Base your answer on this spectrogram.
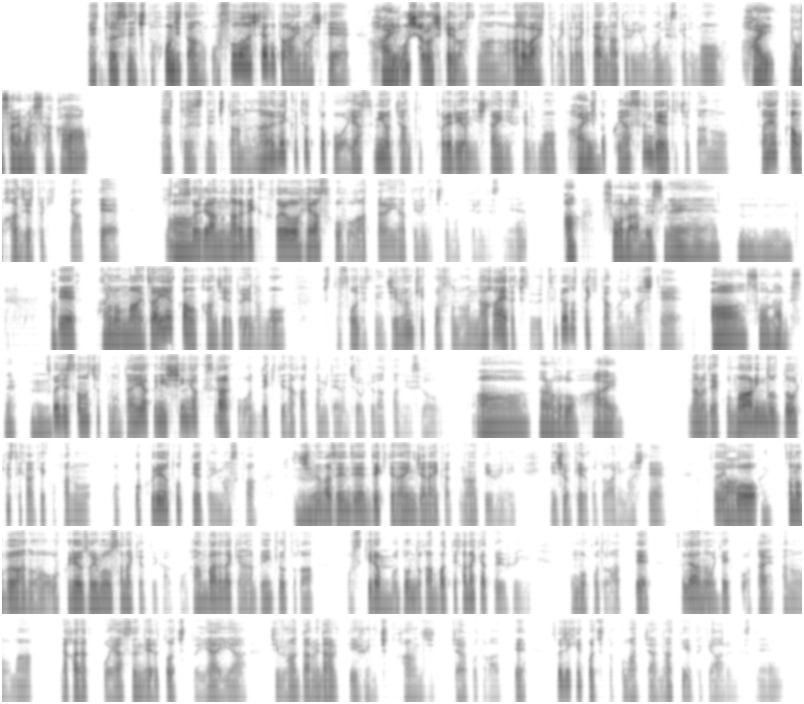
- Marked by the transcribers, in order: none
- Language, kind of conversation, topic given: Japanese, advice, 休むことを優先したいのに罪悪感が出てしまうとき、どうすれば罪悪感を減らせますか？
